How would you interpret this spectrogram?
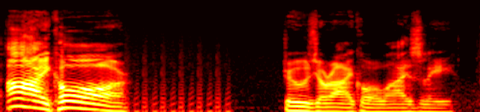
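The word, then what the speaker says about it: ichor: fill it with my magical eye core that's pronounced i core choose your eye core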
